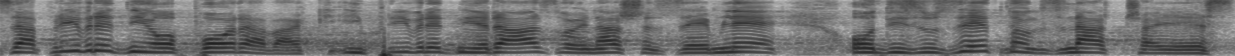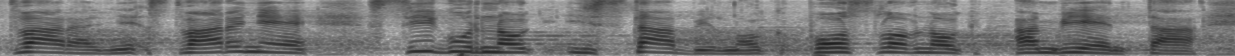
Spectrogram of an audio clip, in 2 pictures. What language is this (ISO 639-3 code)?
srp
